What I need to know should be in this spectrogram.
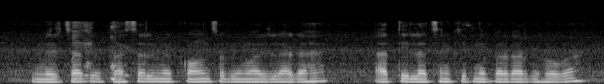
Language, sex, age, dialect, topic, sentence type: Magahi, male, 56-60, Central/Standard, agriculture, question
